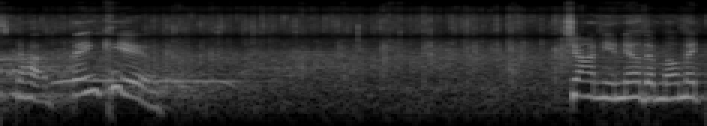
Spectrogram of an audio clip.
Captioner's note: applause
